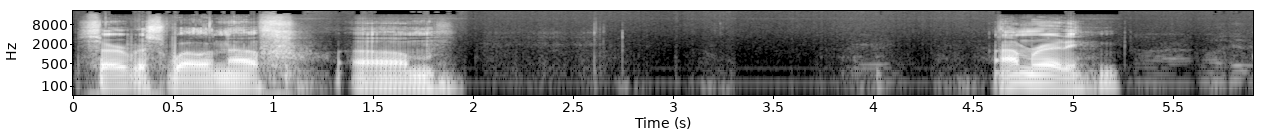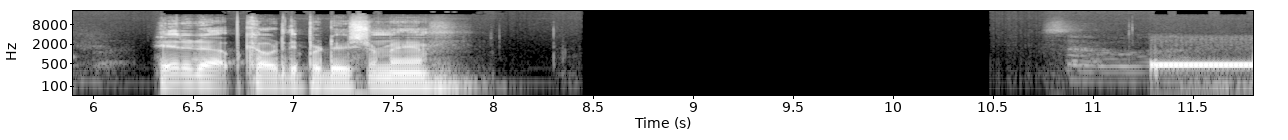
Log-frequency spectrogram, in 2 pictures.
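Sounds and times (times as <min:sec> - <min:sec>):
speech: 0:00.1 - 0:02.0, 0:04.6 - 0:05.3, 0:06.3 - 0:07.9
telephone ring of an outgoing call: 0:11.3 - 0:11.7.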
